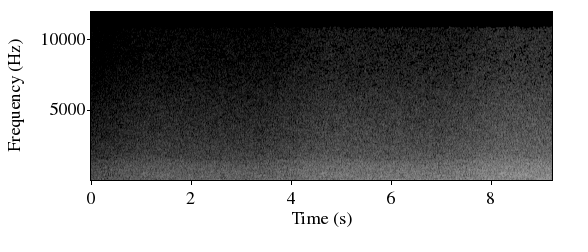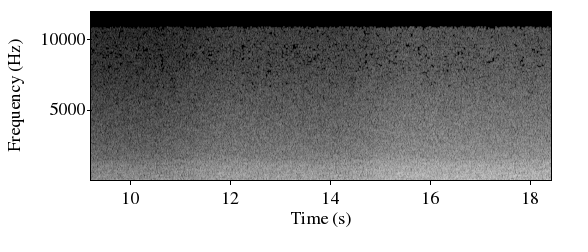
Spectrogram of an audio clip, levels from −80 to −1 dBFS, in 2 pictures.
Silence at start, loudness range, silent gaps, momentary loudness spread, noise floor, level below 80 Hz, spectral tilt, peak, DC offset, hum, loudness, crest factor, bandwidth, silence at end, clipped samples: 0.15 s; 23 LU; none; 24 LU; -47 dBFS; -36 dBFS; -4 dB/octave; -6 dBFS; under 0.1%; none; -22 LUFS; 18 dB; 11.5 kHz; 0 s; under 0.1%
